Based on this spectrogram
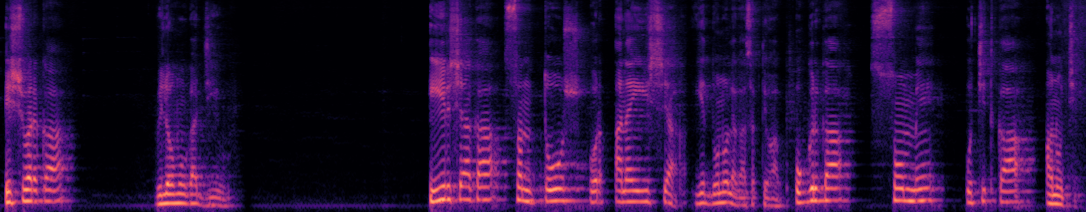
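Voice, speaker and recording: A man's voice: fairly high pitch, slow, long pauses. A man teaching a grammar lesson, steadily listing words and their opposites. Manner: steady, listing word pairs one after another.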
